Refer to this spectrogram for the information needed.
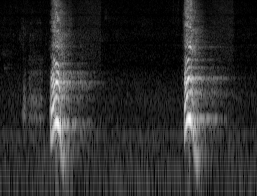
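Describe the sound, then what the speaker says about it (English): A Doberman barks twice, loud and close, with a pause of over a second between the two sharp barks. "Hey, are you barking at me?"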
